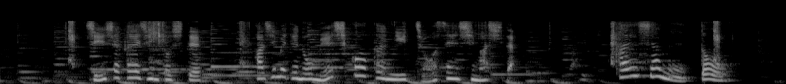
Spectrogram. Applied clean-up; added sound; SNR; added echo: classical method log-MMSE.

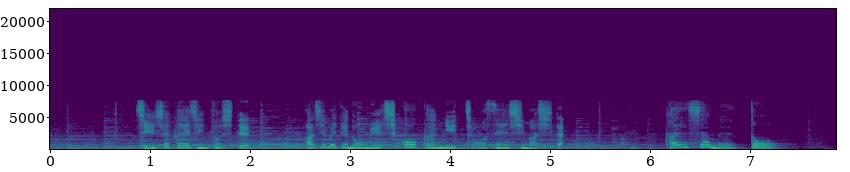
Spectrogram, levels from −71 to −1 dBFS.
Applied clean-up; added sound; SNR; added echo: none; none; none; none.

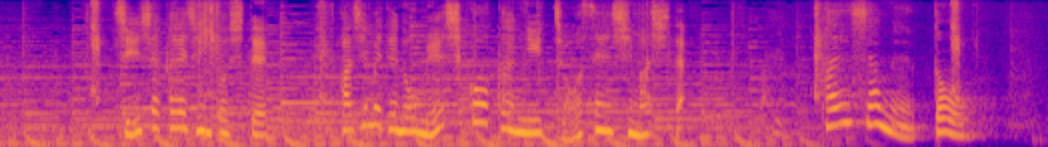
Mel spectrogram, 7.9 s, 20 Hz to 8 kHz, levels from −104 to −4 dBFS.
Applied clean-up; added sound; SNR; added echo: none; Chewing, mastication; 16 dB; none.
